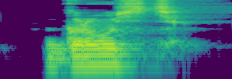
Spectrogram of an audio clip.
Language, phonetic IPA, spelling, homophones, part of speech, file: Russian, [ɡrusʲtʲ], грусть, груздь, noun, Ru-грусть.ogg
- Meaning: sadness (state/emotion)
